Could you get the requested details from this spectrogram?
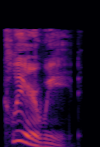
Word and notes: clearweed: British English

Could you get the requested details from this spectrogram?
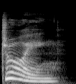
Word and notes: drawing: British English

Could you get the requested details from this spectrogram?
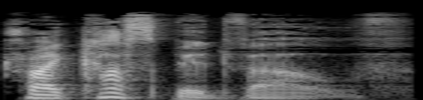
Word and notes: tricuspid valve: British English

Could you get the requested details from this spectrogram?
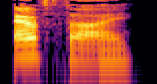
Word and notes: aphthae: British English

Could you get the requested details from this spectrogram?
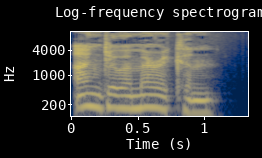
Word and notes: anglo american: British English

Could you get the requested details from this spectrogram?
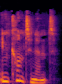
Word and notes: incontinent: British English

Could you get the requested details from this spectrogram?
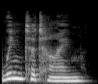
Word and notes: wintertime: British English

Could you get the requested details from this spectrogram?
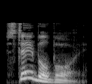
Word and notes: stableboy: British English

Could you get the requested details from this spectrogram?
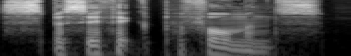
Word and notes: specific performance: British English

